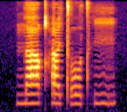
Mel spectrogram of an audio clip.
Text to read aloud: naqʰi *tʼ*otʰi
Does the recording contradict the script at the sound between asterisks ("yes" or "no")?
no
